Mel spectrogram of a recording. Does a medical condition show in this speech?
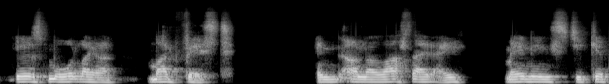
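Yes: mild cerebral palsy.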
